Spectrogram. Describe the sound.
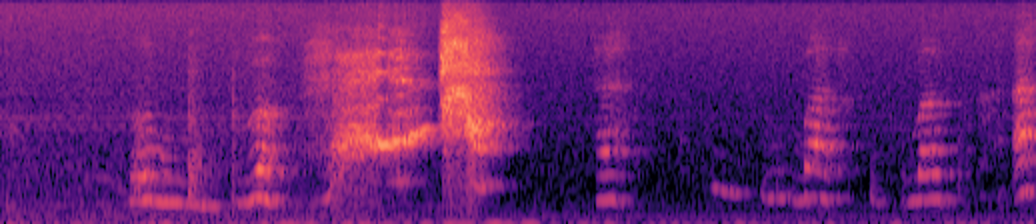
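A baby boy babbles and blows air through his lips in short voiced bursts, with one louder, higher squeal partway through, then a few softer babbles in an uneven rhythm.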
